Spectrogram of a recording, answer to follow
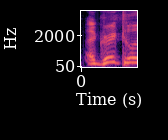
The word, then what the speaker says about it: Agricola: Anyway, so Agricola is what I'll say either way because that is our funny mispronunciation, or in Rim's case, correct Latin pronunciation, right?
